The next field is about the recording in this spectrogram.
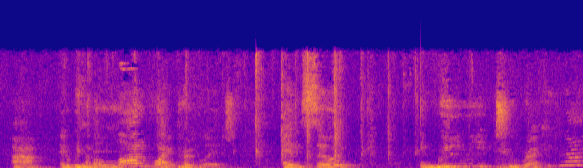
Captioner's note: snaps from audience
